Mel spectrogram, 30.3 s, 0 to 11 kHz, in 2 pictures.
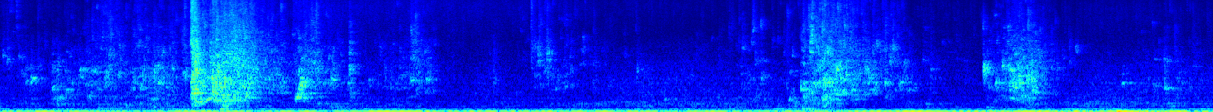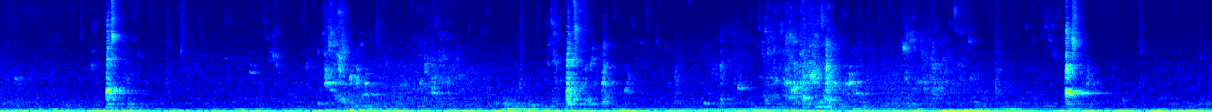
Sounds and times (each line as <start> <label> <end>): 0.0 water in concrete chamber 30.3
